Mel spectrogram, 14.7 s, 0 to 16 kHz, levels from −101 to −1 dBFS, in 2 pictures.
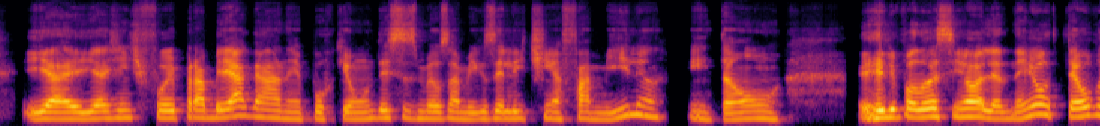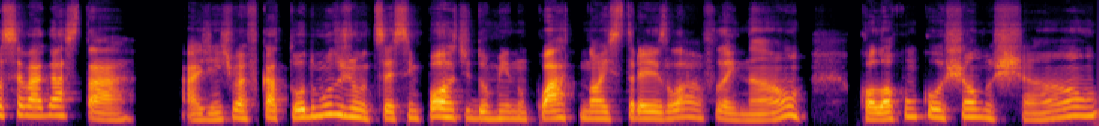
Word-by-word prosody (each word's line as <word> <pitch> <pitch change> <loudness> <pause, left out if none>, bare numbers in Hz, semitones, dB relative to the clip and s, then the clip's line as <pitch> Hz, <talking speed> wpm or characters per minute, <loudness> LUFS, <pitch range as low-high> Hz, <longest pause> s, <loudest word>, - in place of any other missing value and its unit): E 165 - +1
aí, 155 0 +5
a 170 - +2
gente 180 +1 -7
foi 175 0 0
para 180 - +2
BH, 200 -1 +2
né, 155 -2 -7
porque 155 -1 -6
um 155 +1 -5
desses 180 0 -3
meus 165 0 -3
amigos 160 0 -4
ele 165 0 -2
tinha 160 0 -5
família, 165 - -4 0.2
então 155 0 -2 0.5
ele 180 +2 +6
falou 195 0 +5
assim: 205 0 +1
"Olha, 180 -6 +6
nem 165 +7 -2
hotel 235 -4 +3
você 235 0 -2
vai 235 - +4
gastar, 165 - -1 0.3
a 135 - -2
gente 145 +3 -8
vai 180 - +1
ficar 170 +1 -1
todo 190 +4 0
mundo 255 +2 0
junto, 195 -7 -2
você 165 - -1
se 160 +3 -6
importa 190 +3 +4
de 175 - -11
dormir 165 0 -5
num 160 -2 -9
quarto, 170 +3 +4
nós 165 -1 -2
3 165 0 -1
lá? 180 +4 -3
Eu 180 - -11
falei: 155 -5 -6
"Não, 135 - -3 0.4
coloca 155 +5 +2
um 205 - -5
colchão 200 -1 -2
no 180 - -8
chão". 175 +11 -4
170 Hz, 210 wpm, -22 LUFS, 155-200 Hz, 0.5 s, ele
